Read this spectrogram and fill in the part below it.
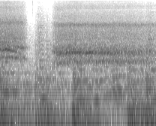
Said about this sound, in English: And right now, I hear an alarm. Can't very well do a show if there's an alarm going off.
